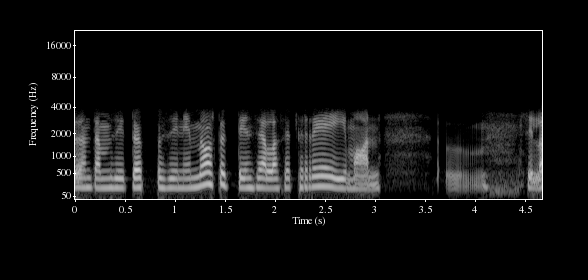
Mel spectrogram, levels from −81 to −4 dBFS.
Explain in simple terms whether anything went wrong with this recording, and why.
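Nothing went wrong: the speech sounds narrow and phone-like only because it was carried as ordinary G.711 telephone coding, which passes roughly 150 Hz to 3.4 kHz and nothing beyond.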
